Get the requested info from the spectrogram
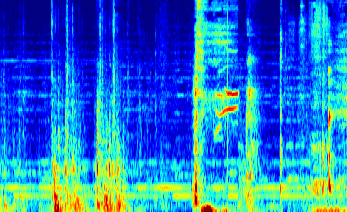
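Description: Several dull thuds and knocks, the loudest about two and a half seconds in, over a low, held background-music drone.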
